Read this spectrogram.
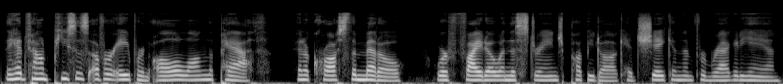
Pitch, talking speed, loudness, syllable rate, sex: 205 Hz, 215 wpm, -18 LUFS, 5.5 syllables/s, female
